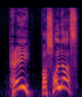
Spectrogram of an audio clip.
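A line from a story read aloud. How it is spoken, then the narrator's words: Astonished angry exclamation. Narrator (German): rief ein erstaunter Rufus Hornox erzürnt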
